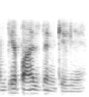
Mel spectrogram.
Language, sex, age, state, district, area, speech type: Hindi, male, 60+, Madhya Pradesh, Bhopal, urban, conversation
